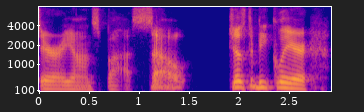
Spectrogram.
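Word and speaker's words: Arianespace: the comments saying it's not Aron SP it's AR on space squit trying to sound like your French blah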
